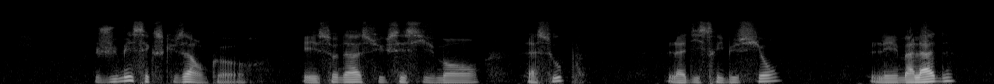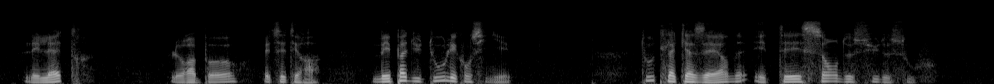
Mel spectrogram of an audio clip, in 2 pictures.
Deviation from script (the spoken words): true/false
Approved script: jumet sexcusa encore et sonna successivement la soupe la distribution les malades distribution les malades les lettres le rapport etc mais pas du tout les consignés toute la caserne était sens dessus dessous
true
